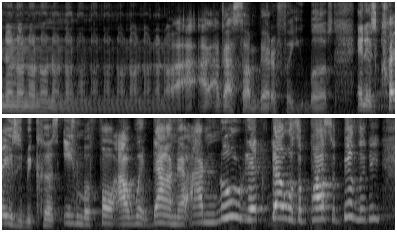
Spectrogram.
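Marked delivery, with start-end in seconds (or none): 0.0-3.3 deep, hushed voice of the universe, far below his own; the universe gently overruling him, low and soft. Acted. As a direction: cosmic voice dropping low and quiet. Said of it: "the universe came through and said".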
